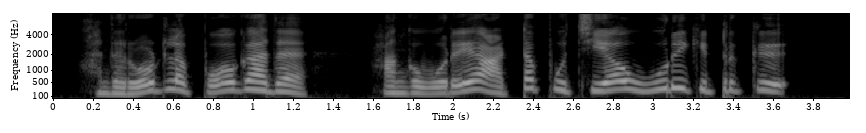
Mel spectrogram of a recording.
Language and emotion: Tamil, disgusted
